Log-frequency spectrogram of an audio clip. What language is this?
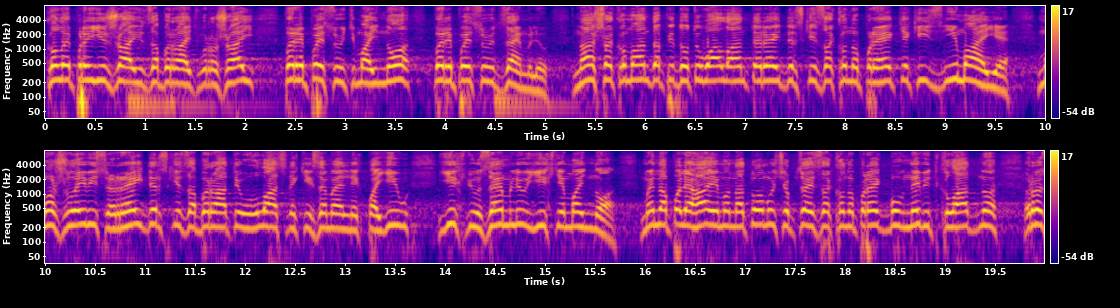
Ukrainian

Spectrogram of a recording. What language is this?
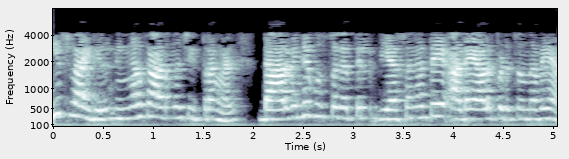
Malayalam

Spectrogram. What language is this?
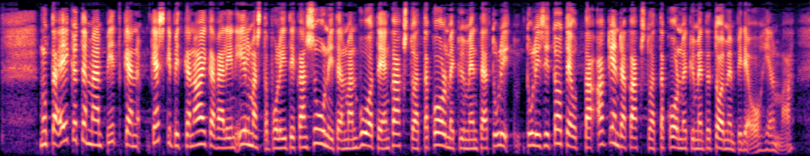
Finnish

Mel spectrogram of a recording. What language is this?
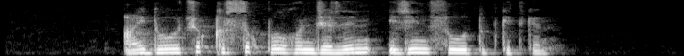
Kyrgyz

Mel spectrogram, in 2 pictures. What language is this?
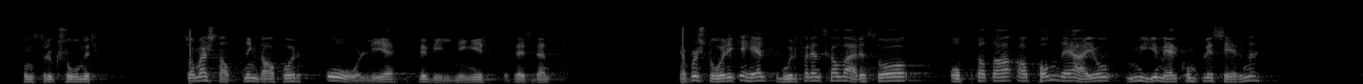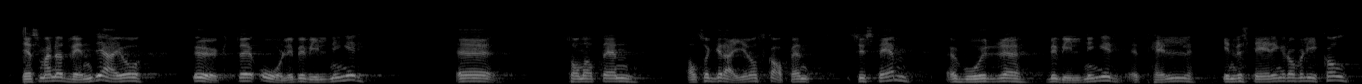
Norwegian Bokmål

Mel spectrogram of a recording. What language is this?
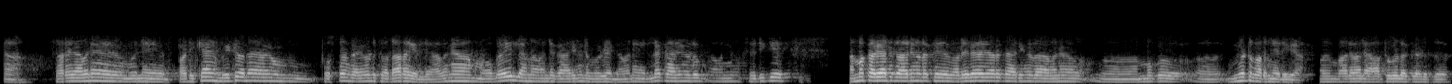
Malayalam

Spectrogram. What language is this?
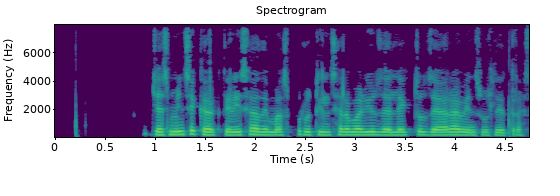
Spanish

